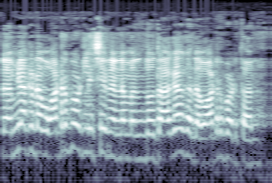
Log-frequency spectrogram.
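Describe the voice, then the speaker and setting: A woman's voice: a little high, very fast, a bit bright. A woman on a reality show, scolding and explaining her side in an argument. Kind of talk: heated household argument.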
